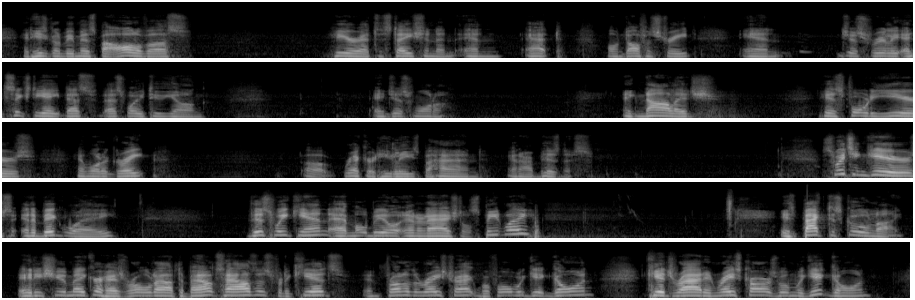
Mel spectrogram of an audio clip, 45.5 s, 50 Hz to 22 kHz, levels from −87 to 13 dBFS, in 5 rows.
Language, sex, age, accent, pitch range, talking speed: English, male, 50-69, American, 155-205 Hz, 125 wpm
